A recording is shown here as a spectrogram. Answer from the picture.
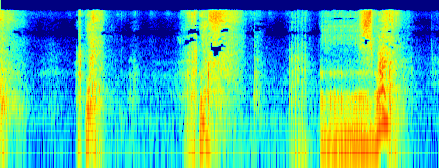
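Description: Shetland sheepdog barking on the "speak" command. Several short barks come about a second apart, then one longer, drawn-out call rising in pitch near the end.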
